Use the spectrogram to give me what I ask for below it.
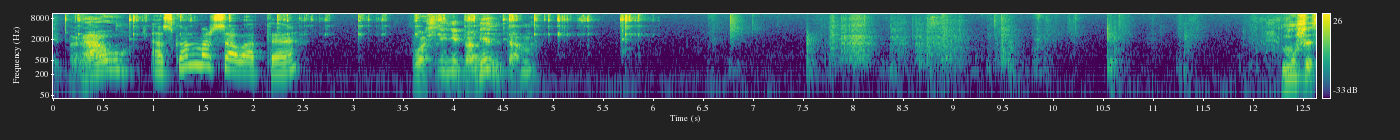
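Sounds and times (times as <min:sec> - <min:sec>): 
speech: 0:00.0 - 0:02.6, 0:03.6 - 0:05.0, 0:12.3 - 0:12.6
eggs being beaten for an omelette in a bowl: 0:00.0 - 0:06.1.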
